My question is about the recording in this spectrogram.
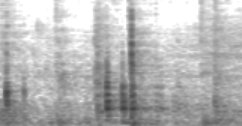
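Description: Cloth rubbing and rustling as a small wooden figurine is buffed with beeswax, with a few short scuffs and knocks, once at the start, twice about a second in and twice near the end.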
